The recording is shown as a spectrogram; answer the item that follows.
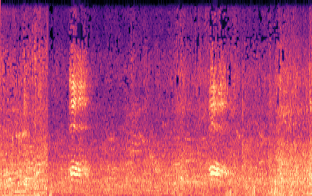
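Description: A bird giving a short call twice, about three seconds apart, over steady background noise.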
